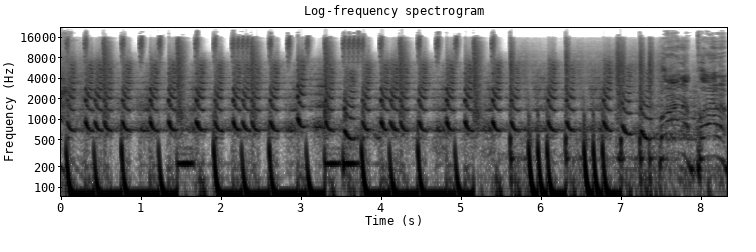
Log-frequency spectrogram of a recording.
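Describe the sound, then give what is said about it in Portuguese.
Loud Volvo truck air horn blasts repeat in a rhythmic pattern, their bright, harmonic tones sliding downward, over a heavy, pounding bass beat that continues without pause. “Agora, deixa com o Volvo cabuloso. Assustou? Tome mais um pouco.”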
